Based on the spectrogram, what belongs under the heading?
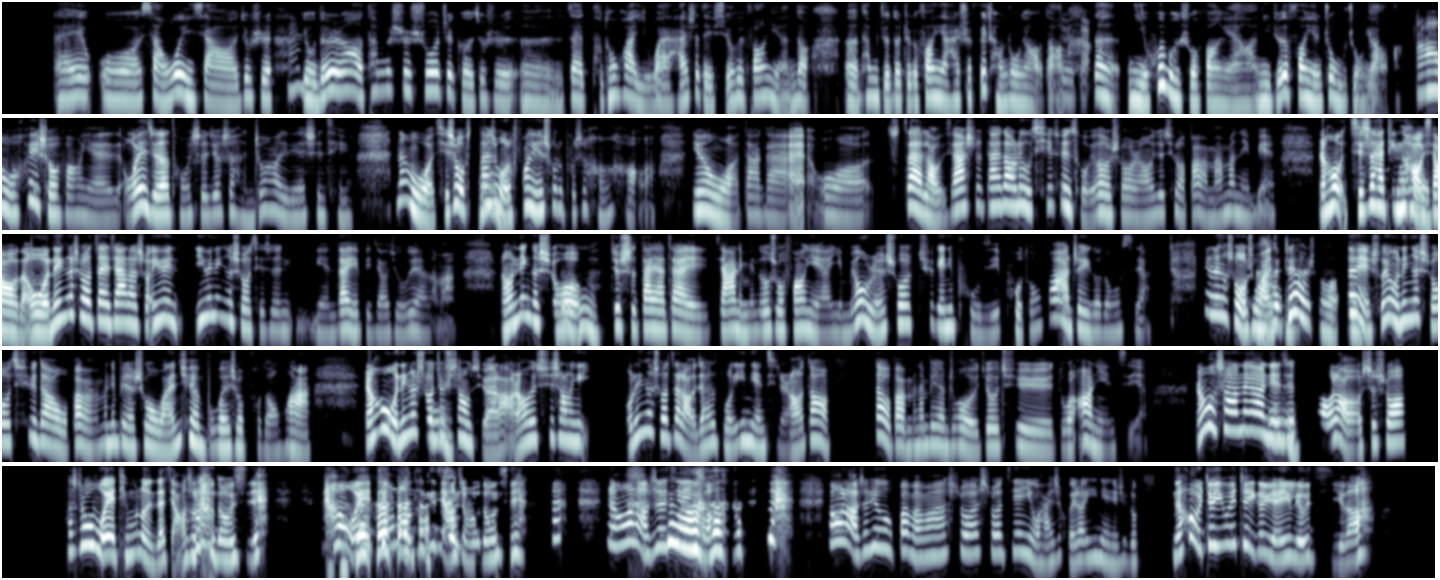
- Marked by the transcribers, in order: laughing while speaking: "还挺好笑的"; other background noise; laughing while speaking: "啊，这样是吗？"; laughing while speaking: "什么东西。 然后我也听不 … 师就建议我 对"; laugh; laughing while speaking: "是吗？"; laugh; laughing while speaking: "然后我就因为这个原因留级了"
- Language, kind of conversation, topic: Chinese, podcast, 你怎么看待方言的重要性？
